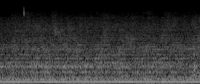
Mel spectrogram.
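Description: Steady low hum with an even hiss underneath and no distinct event: background room noise.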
